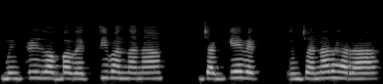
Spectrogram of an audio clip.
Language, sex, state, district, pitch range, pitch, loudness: Kannada, male, Karnataka, Gulbarga, 265-290 Hz, 275 Hz, -26 LUFS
